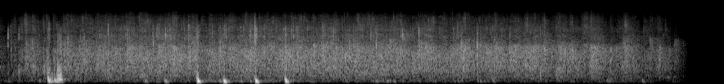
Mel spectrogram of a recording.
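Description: Audience applauding at the end of a lecture: steady clapping with a few low thumps in the first three seconds, cut off abruptly near the end.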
